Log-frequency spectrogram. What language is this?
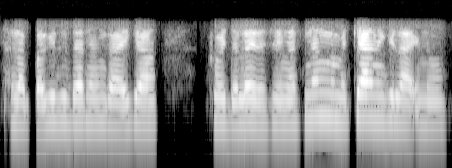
Manipuri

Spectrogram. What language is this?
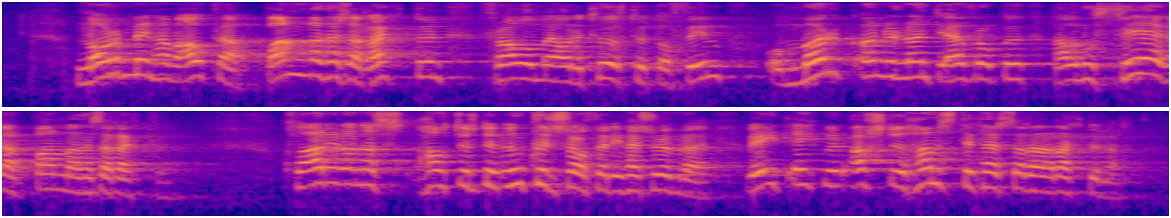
Icelandic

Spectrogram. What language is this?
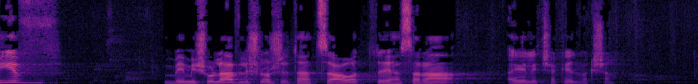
Hebrew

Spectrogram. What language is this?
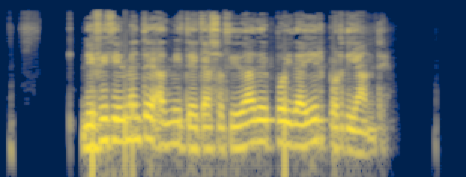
Galician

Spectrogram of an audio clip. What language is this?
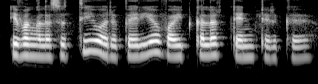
Tamil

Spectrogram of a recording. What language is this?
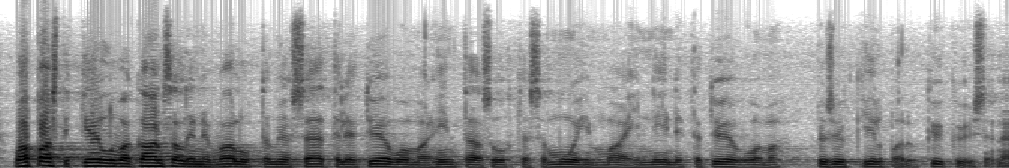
Finnish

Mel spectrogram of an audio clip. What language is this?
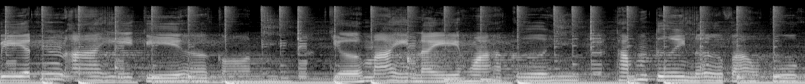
Vietnamese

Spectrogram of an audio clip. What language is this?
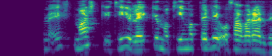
Icelandic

